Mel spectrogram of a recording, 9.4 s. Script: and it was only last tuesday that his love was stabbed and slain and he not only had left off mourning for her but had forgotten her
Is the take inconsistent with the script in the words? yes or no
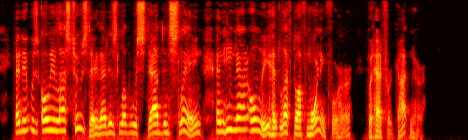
no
